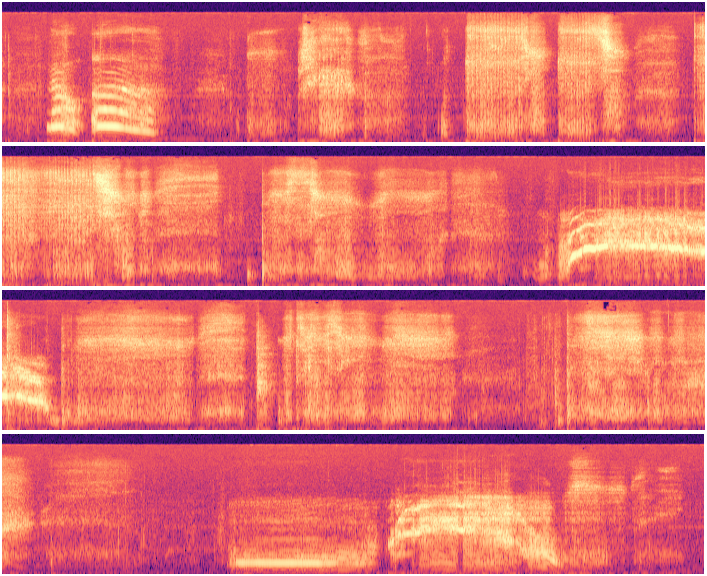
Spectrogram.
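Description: A child's voice making monster and battle sound effects by mouth: growling roars and several long howls that rise and fall in pitch, with bursts of hissing, rushing noise between them.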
